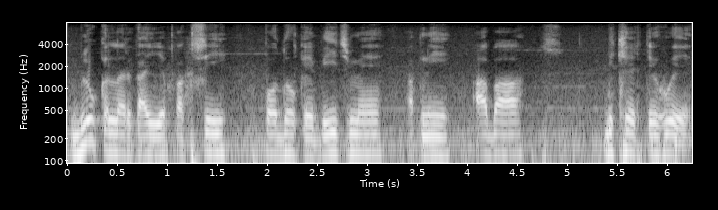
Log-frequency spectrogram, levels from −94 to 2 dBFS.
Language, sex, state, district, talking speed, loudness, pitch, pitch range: Hindi, male, Rajasthan, Bikaner, 135 wpm, -12 LUFS, 110 Hz, 105-115 Hz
